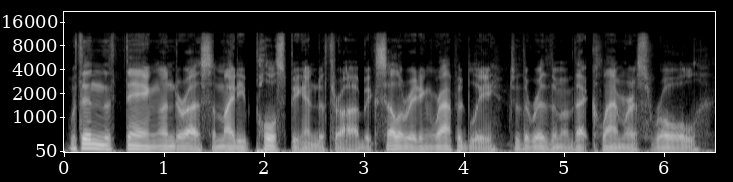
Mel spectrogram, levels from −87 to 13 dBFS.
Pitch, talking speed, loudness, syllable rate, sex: 85 Hz, 185 wpm, -19 LUFS, 5.3 syllables/s, male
